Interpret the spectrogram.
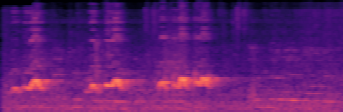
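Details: Asian koel, female, visiting a garden, calling during fighting as communication: loud repeated bursts of harsh, slightly rising notes, about three phrases in quick succession, then quieter lower tones fading out.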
